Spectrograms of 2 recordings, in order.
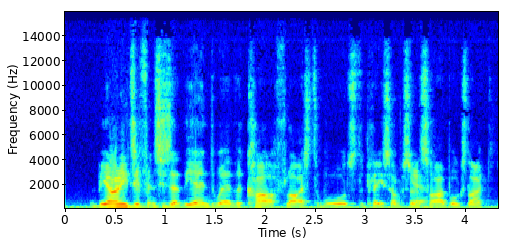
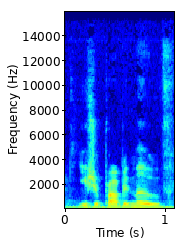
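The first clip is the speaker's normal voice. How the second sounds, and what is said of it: Poor put-on American accent. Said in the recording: “That American accent is awful, I apologise.”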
